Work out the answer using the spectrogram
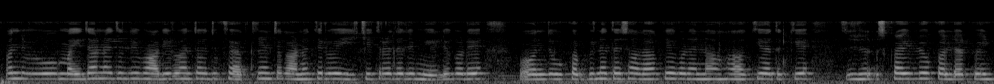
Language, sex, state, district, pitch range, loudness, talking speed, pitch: Kannada, female, Karnataka, Raichur, 245-260 Hz, -34 LUFS, 115 wpm, 255 Hz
